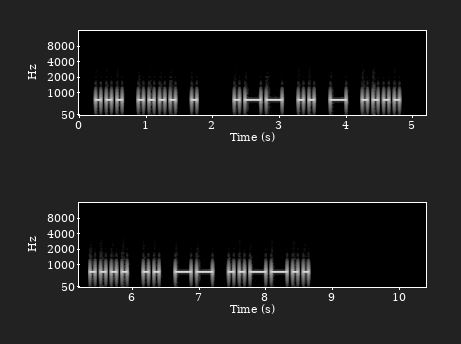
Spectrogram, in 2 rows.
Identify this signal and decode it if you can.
Morse code, heard as a keyed tone, about 15 wpm, 700 Hz. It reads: SHE WITH HIM?
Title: Sentences from Top 1000 Words - Review Part 5 - 15wpm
